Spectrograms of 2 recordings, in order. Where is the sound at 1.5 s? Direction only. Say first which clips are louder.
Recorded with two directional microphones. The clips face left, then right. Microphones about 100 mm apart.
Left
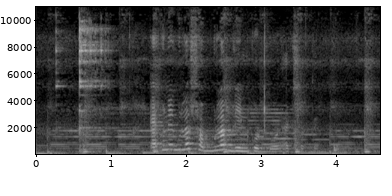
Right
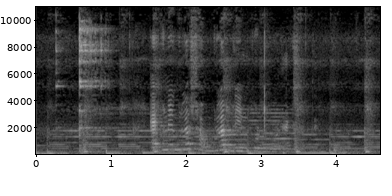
Left 6 dB; 30° left (ahead or behind).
